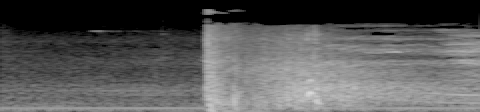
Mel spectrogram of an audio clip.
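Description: A shotgun fires once with a loud boom that echoes outdoors.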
